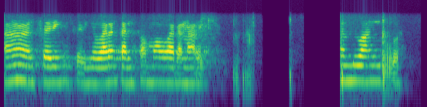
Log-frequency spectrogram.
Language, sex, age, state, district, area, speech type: Tamil, female, 45-60, Tamil Nadu, Cuddalore, rural, conversation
